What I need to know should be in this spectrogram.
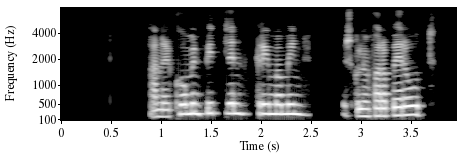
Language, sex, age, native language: Icelandic, female, 30-39, Icelandic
